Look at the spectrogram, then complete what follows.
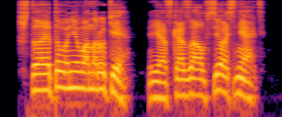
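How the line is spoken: Madman yelling. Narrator (Russian): орал тот псих, что называл себя богом

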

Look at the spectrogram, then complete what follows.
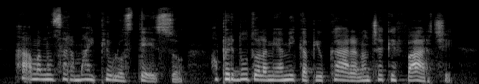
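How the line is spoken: Sighing. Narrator (Italian): sospirò Joe

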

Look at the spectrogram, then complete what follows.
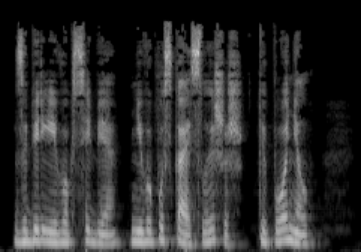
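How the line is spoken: Grim curt. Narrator (Russian): Адам мрачно бросил

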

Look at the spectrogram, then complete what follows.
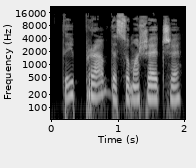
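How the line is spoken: Hopeless grumbling inner voice. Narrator (Russian): безнадежно проворчал внутренний голос

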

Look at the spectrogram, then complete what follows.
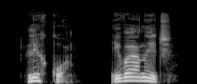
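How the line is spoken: Shouting toward the house. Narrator (Russian): крикнул в сторону дома

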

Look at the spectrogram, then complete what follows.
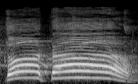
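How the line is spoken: Shouted from afar. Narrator (Russian): кричали им с берега

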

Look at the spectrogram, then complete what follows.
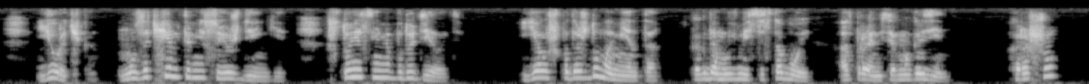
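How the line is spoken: Said quietly. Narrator (Russian): она сказала тихо

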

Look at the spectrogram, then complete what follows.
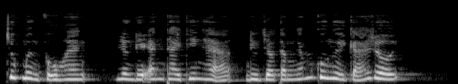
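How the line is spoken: Smiling. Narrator (Vietnamese): tứ công chúa Lý Ngư mỉm cười nói

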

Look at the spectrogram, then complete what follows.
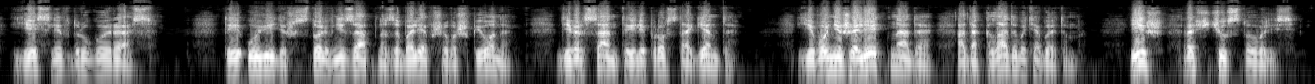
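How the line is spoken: Calmer tone. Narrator (Russian): сказал уже более спокойным тоном

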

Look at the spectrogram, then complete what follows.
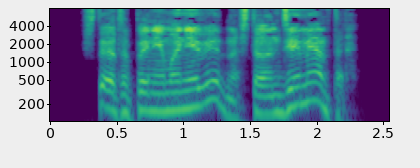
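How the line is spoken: Skeptical snort. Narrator (Russian): Недоверчиво хмыкнул Утес

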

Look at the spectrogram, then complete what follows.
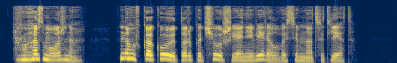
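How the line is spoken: Chuckling. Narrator (Russian): хохотнул Элайджа

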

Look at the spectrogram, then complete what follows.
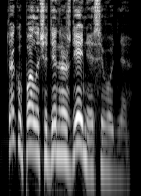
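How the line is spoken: Weary repetition, middle-aged man. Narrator (Russian): коренастый мужчина лет 50 уже немного устало, в неизвестно который раз повторял

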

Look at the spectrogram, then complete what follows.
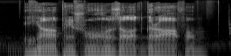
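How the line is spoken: Booming demand. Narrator (Russian): Бронзовый дуболом гулким голосом потребовал

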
